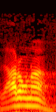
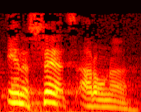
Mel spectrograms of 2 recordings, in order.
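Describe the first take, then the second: First: Said in the usual way. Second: "I don't know" said much softer and lower, almost hushed; soft, lower admission. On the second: Shown as a demonstration. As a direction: drop the voice and admit it quietly. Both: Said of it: "Now let me say it like this".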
